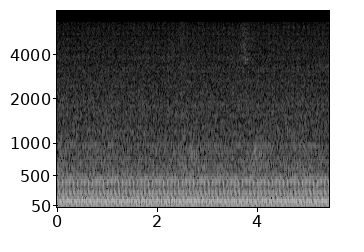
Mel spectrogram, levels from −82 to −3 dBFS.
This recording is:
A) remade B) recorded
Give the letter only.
B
